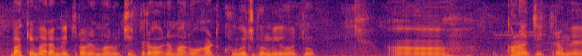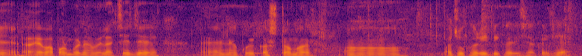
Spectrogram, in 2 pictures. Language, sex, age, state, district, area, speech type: Gujarati, male, 18-30, Gujarat, Junagadh, urban, spontaneous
